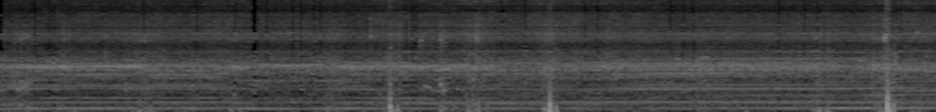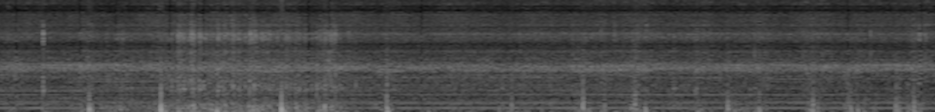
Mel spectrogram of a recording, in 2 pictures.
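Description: Motorboat underway at speed, its engine running at a steady pitch, with sharp knocks of the hull slapping over waves that come thick and fast about halfway through.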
